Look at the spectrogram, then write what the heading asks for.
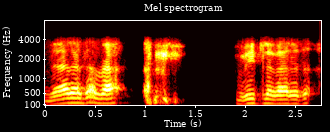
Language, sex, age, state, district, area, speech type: Tamil, male, 45-60, Tamil Nadu, Krishnagiri, rural, conversation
